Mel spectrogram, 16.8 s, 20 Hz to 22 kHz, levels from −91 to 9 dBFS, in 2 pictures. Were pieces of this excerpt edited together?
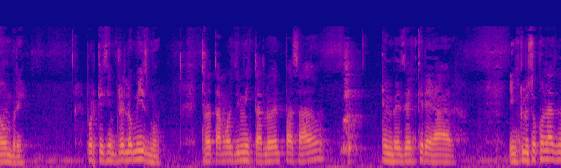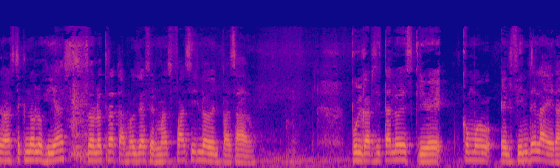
no; 0 cuts

